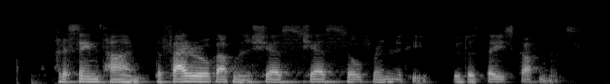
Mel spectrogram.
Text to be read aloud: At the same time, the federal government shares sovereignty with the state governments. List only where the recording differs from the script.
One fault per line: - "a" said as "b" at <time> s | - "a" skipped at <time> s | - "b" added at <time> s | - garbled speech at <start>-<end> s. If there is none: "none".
- "shares" added at 3.0 s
